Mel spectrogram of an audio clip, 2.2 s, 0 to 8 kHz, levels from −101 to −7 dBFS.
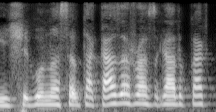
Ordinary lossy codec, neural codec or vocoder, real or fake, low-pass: none; codec, 16 kHz, 2 kbps, X-Codec, WavLM features, trained on Multilingual LibriSpeech; fake; 7.2 kHz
